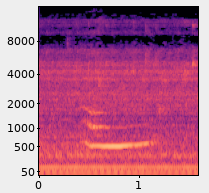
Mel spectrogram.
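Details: A short, steady, tonal mew from rescue kittens Sisko and Mila, caught on a Tiny Kittens Society live cam as they talk to each other, with a constant low hum in the background.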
